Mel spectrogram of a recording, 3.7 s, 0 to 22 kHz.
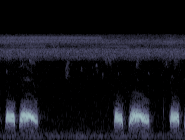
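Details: Wild-caught spotted dove singing thổ pha style coos, 30/11/2020: paired phrases of a short hollow note then a longer falling coo, two full phrases separated by a long pause before a third begins; steady high hiss behind.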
